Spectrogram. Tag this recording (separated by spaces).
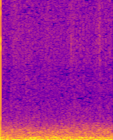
microphone digital test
